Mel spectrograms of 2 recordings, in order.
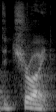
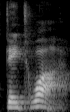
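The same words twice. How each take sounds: First: Detroit is said with an English accent. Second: Detroit is said with a French accent.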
